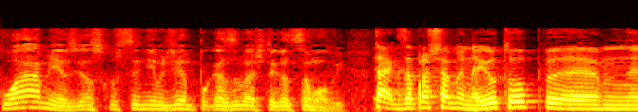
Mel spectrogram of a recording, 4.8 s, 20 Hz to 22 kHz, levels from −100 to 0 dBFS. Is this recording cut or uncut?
cut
